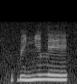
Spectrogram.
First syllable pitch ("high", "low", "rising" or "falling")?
low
